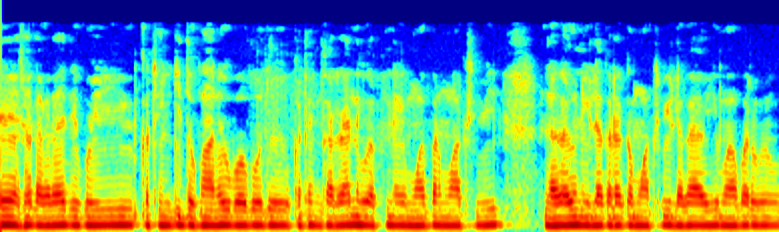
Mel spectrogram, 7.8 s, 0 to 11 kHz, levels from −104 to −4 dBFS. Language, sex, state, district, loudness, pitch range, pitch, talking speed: Hindi, male, Chhattisgarh, Bilaspur, -15 LUFS, 105-110 Hz, 110 Hz, 275 wpm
